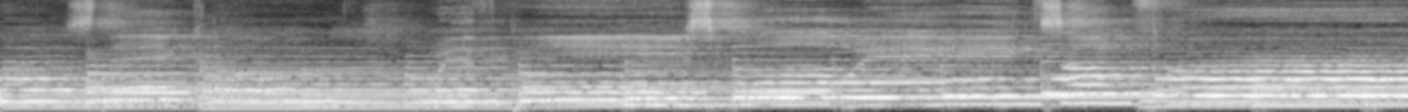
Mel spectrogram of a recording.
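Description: Slow, gentle worship song: singing voices with keyboard and violin accompaniment.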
